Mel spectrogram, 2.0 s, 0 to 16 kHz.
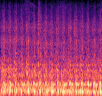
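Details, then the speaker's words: Rusi Chariot 175 single-cylinder motorcycle, cold engine just started: even low putter with no misses, knocks or rattles. Idle speed is just right, neither high nor low, a normal idle. "Yung minor niya sakto lang yan guys. Yan, kung maririnig niyo yung minor niya, hindi po yan mataas, hindi rin mababa yung minor."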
